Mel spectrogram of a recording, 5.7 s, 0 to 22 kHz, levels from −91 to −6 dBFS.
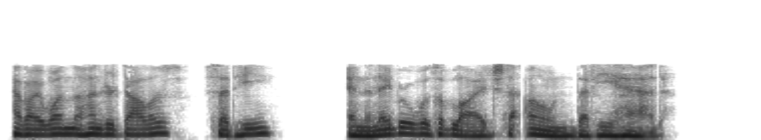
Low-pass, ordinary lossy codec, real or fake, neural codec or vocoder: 7.2 kHz; AAC, 16 kbps; fake; codec, 16 kHz, 4 kbps, X-Codec, HuBERT features, trained on LibriSpeech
